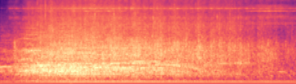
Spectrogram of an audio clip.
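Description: A congregation applauding, swelling in the first second and dying away toward the end.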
